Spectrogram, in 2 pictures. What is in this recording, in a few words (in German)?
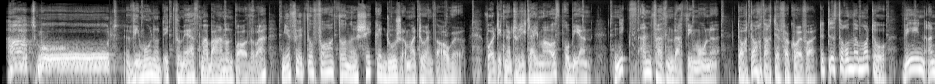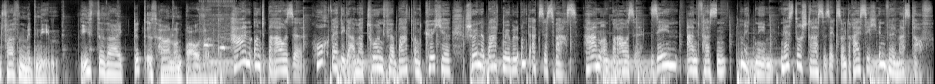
Wohnen Radiowerbung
